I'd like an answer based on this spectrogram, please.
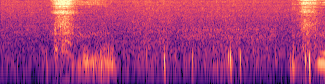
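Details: Senior pug with a terrible cough, filmed for the vet: two sharp, explosive bursts about two and a half seconds apart, with soft low snuffling and breathy snorts between them in a quiet room.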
